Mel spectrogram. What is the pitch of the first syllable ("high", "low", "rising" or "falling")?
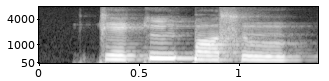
low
